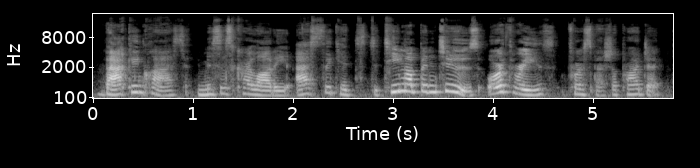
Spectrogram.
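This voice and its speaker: A woman reading a children's picture book aloud, expressive, going soft and hushed at the sad moments. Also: mid-range voice, normal speed, husky. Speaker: reader.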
